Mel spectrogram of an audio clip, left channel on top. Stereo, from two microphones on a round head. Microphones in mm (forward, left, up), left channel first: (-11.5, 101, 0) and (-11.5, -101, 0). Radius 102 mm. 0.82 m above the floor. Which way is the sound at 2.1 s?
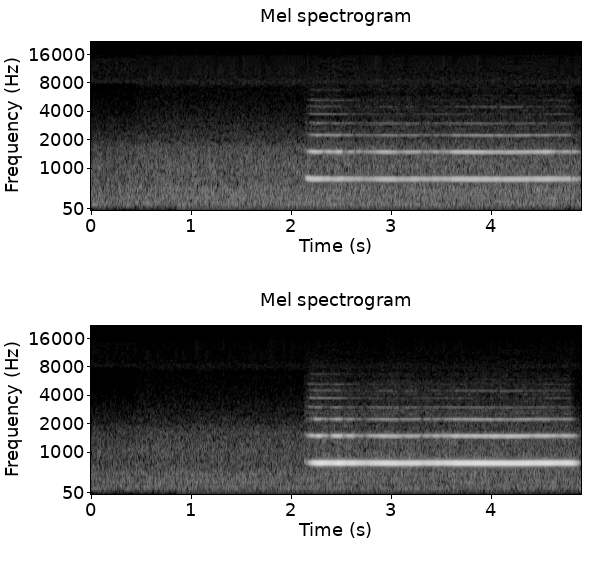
35° right (ahead or behind).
